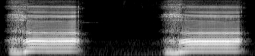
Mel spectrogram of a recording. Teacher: हा, हलक के आखिरी हिस्से से अदा होता है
